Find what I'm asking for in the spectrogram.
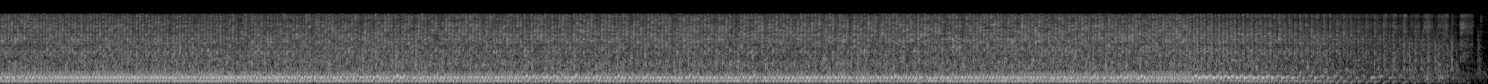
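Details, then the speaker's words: Onan 22 hp opposed-twin engine with a retrofitted points ignition on a temporary setup and a new battery: smooth, even idle for about twelve seconds with no misfires, then winds down; runs well though the starter needs replacing. "I'd say it sounds pretty good course it don't help that uh my ignition wire was laying on top of the exhaust but this is just a temporary setup"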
